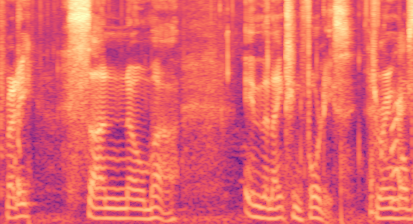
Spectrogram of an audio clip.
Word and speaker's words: Sonoma: You sounded like you were emphasizing different syllables of Sun. I know. Sun, like S-U-N? S-U-N, and then dash O, and then dash ma.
